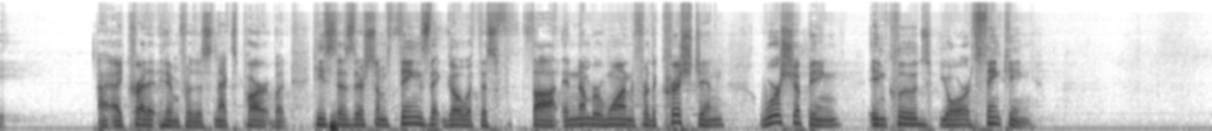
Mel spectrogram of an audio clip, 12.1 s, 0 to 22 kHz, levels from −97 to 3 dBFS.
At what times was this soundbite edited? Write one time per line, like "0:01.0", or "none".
none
